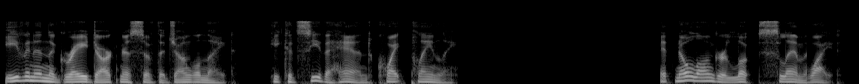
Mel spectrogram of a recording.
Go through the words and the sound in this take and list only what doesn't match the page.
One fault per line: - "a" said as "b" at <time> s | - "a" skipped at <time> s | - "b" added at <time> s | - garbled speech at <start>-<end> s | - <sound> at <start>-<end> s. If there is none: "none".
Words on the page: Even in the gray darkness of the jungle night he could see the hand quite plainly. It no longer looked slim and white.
- "and" skipped at 8.0 s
